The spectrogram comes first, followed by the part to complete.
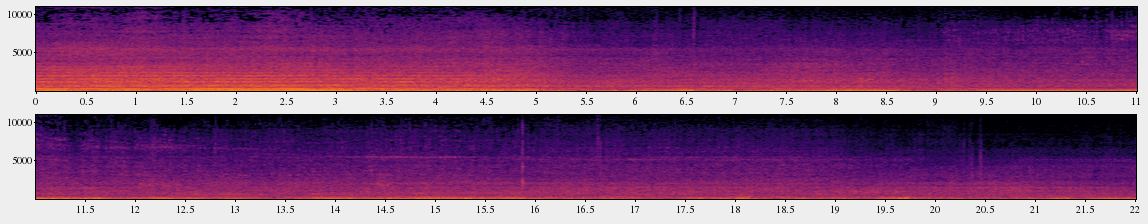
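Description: A large marina boat forklift's engine running while it carries a boat on its forks. It is loud with a steady whine for the first five seconds or so, then settles to a lower, steadier engine sound.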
